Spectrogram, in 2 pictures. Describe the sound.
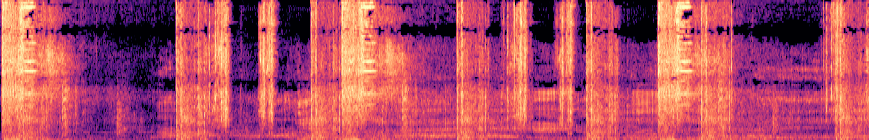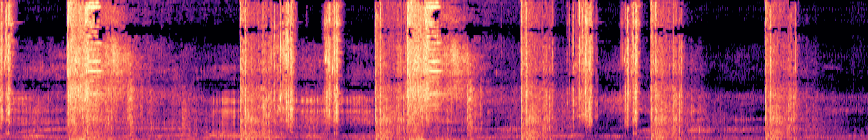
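Weapons fire in a shootout: many loud, sharp shots and booming reports in irregular bursts and clusters over a continuous dense roar, with no pause throughout.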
